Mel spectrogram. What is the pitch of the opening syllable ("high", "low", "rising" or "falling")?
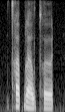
high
